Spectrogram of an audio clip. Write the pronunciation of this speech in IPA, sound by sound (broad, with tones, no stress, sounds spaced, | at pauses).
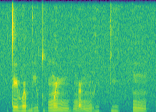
t e˥˩ v ə˧ b i˩˥ tʷ ə̤˧ ɡ ŋʷ ẽ˥ mː i̤˩ ŋ ɜ˩ ŋ ĩ˩ v e̤˥˩ kː e̤˥˩ kː ĩ˥˩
